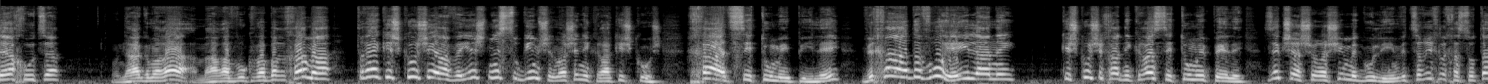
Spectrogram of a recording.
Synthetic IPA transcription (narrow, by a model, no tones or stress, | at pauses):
eaχut͡sa | o̰naɡmaʁaa̰maʁavukvabaʁχama | t̪ʁekiʃkuʃejavejeʃʃnejsuɡimʃe̞lmaʃe̞nikʁakiʃkuʃ | χad̪set̪umejpilejveχad̪avʁujeilanej | kiʃkuʃeχad̪nikʁaset̪umejpelejzekʃeaʃo̞ʁaʃimːe̞ɡulimve̞t͡saʁiχle̞χaso̞t̪a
